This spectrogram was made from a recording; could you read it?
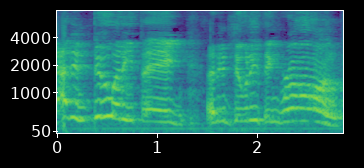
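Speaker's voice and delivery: high, offended, protesting tone. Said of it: "I was offended because I'm like".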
